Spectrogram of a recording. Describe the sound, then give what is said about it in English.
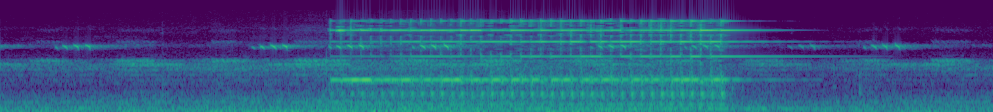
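A telephone rings in one sustained burst of about two seconds, bright, with faint chirping insects in the quiet background before and after. “As soon as I answered the phone, she would start screaming.”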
